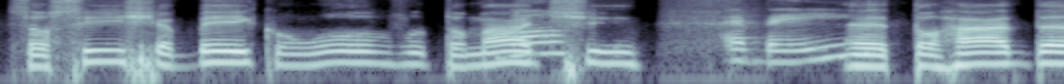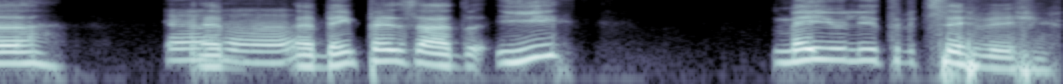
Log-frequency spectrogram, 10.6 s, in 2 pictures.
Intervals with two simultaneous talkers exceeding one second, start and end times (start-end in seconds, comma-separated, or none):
none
